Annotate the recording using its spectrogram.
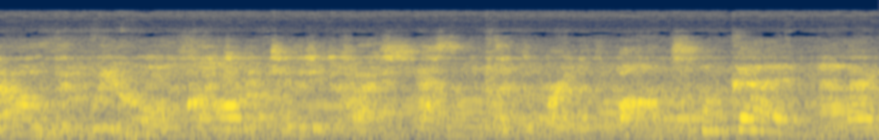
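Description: A television drama's soundtrack playing in the room: faint dialogue over background music.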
